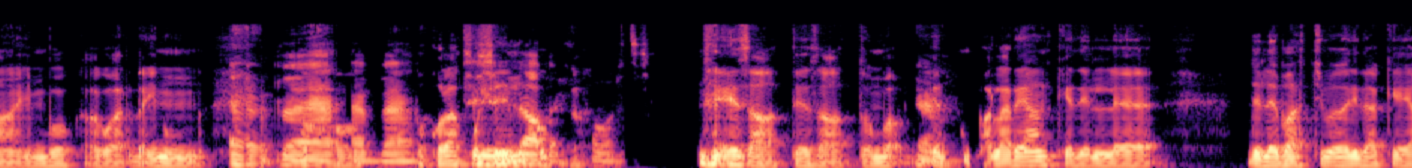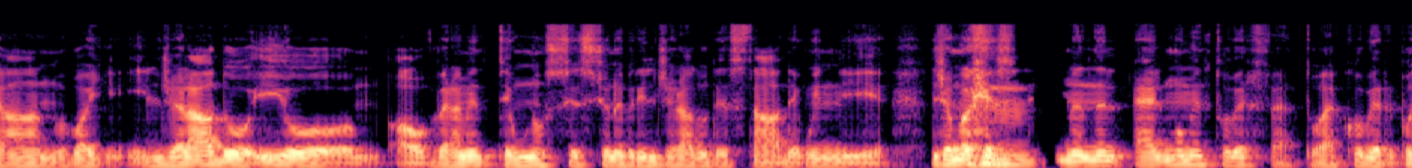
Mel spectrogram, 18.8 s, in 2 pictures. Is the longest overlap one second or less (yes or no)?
no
